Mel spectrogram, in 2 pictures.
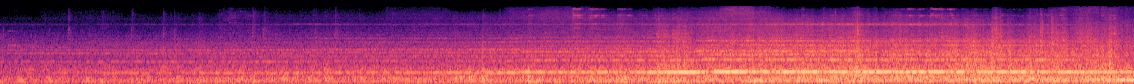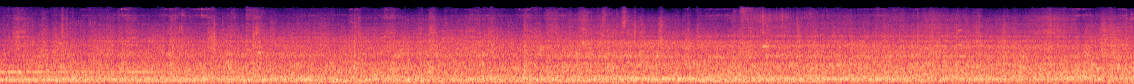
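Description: An electric freight train approaches and its container wagons roll past close by, with rumble and wheel clatter. The sound grows louder over the first several seconds, then holds steady as the wagons pass. Early on a steady whining tone sounds over it, rising slightly in pitch, and it fades out about halfway through.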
